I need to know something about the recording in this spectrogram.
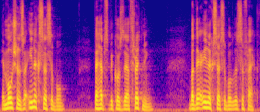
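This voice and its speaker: Detached, clinical man with a dark voice. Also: mid-range voice, quick pace. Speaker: interviewee. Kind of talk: confessional interview.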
